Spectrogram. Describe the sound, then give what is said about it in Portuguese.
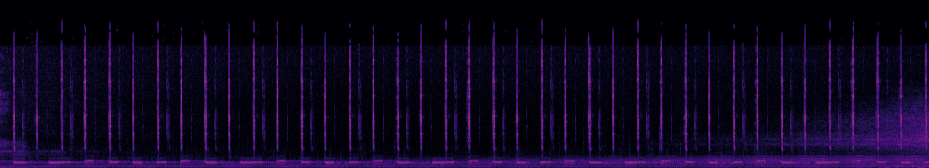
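Steady, crisp clock ticks repeat at an even, brisk pace, about four per second, throughout, layered over a sustained musical tone with a shifting melody underneath. “Tic-tac no relógio bate, já bateu?”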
